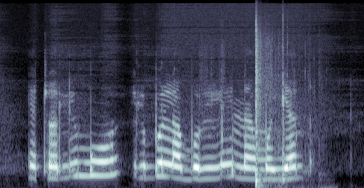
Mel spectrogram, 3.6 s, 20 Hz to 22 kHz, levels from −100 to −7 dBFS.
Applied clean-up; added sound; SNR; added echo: none; Crushing; 10 dB; none.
